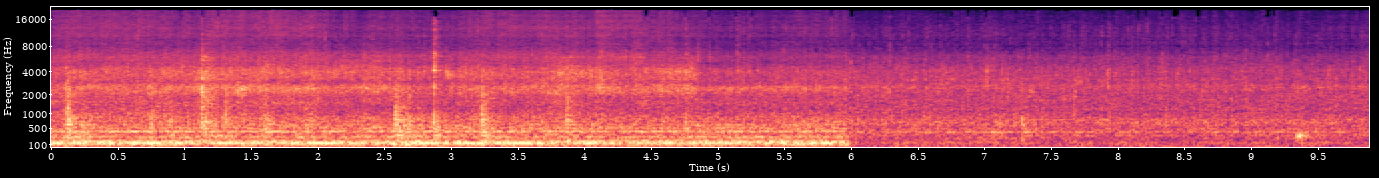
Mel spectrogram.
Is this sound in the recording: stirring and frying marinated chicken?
yes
